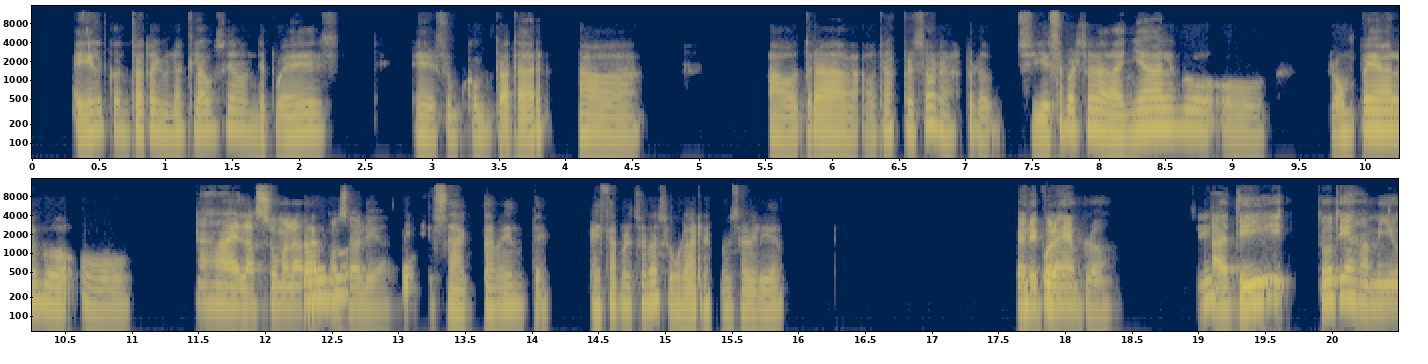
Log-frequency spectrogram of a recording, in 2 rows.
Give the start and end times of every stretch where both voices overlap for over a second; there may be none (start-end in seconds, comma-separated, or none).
none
